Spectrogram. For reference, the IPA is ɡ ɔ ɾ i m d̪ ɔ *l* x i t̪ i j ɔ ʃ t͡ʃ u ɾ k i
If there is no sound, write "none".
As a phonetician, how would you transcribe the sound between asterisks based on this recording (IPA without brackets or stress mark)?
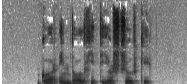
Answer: l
